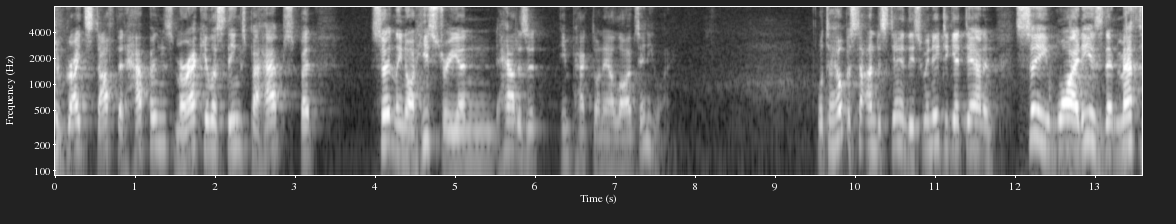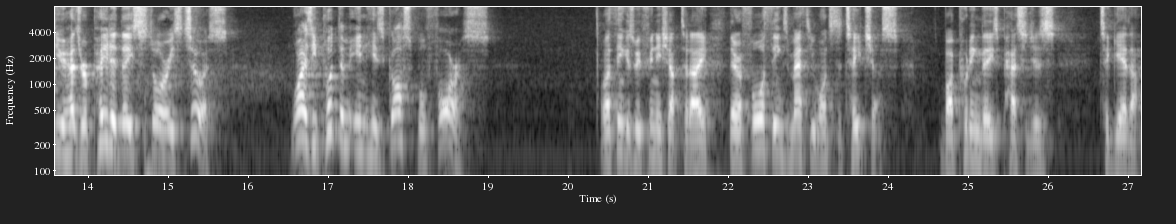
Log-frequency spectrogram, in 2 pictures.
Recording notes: This sermon was preached on 17th September at all of Helensburgh and Stanwell Park Anglican Church.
